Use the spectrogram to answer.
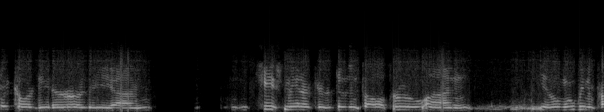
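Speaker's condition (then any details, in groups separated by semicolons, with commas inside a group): Cerebral palsy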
